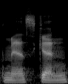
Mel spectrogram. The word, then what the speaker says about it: Misc: Because I think, I'd say the way I would classify Misc is like a 3D, is Misc the right way to say it?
